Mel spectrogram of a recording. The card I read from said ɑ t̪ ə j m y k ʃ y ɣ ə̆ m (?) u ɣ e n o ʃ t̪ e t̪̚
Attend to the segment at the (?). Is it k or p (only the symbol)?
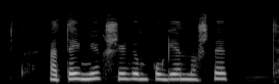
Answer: p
